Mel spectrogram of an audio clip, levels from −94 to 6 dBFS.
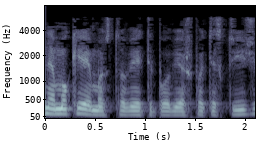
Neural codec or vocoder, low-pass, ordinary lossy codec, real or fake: none; 7.2 kHz; MP3, 24 kbps; real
